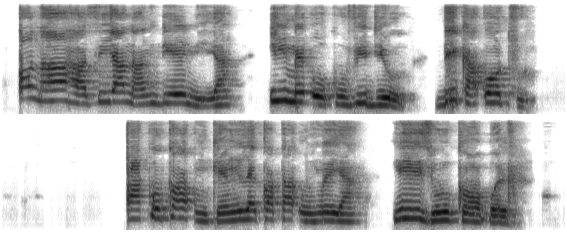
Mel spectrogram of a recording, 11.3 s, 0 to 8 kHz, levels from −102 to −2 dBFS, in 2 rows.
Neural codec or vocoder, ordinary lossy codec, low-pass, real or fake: codec, 16 kHz in and 24 kHz out, 1.1 kbps, FireRedTTS-2 codec; none; 7.2 kHz; fake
